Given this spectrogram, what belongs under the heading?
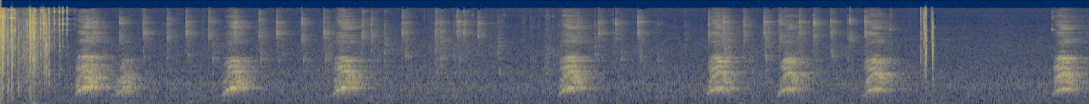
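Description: A small dog barks in the video game Super People, about ten short, evenly spaced yips at moderate distance over a quiet background, with no talk.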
